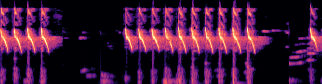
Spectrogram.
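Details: Bar-winged prinia, locally ciblek kristal, in a song variation for training songbirds. Four falling chirps, a pause, then a brisk run of about ten evenly spaced descending notes, and a new run just starting.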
